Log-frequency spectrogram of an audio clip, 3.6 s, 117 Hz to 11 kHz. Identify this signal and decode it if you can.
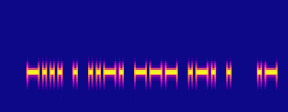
Morse code, heard as a keyed tone, about 25 wpm, 600 Hz. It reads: BEFORE A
